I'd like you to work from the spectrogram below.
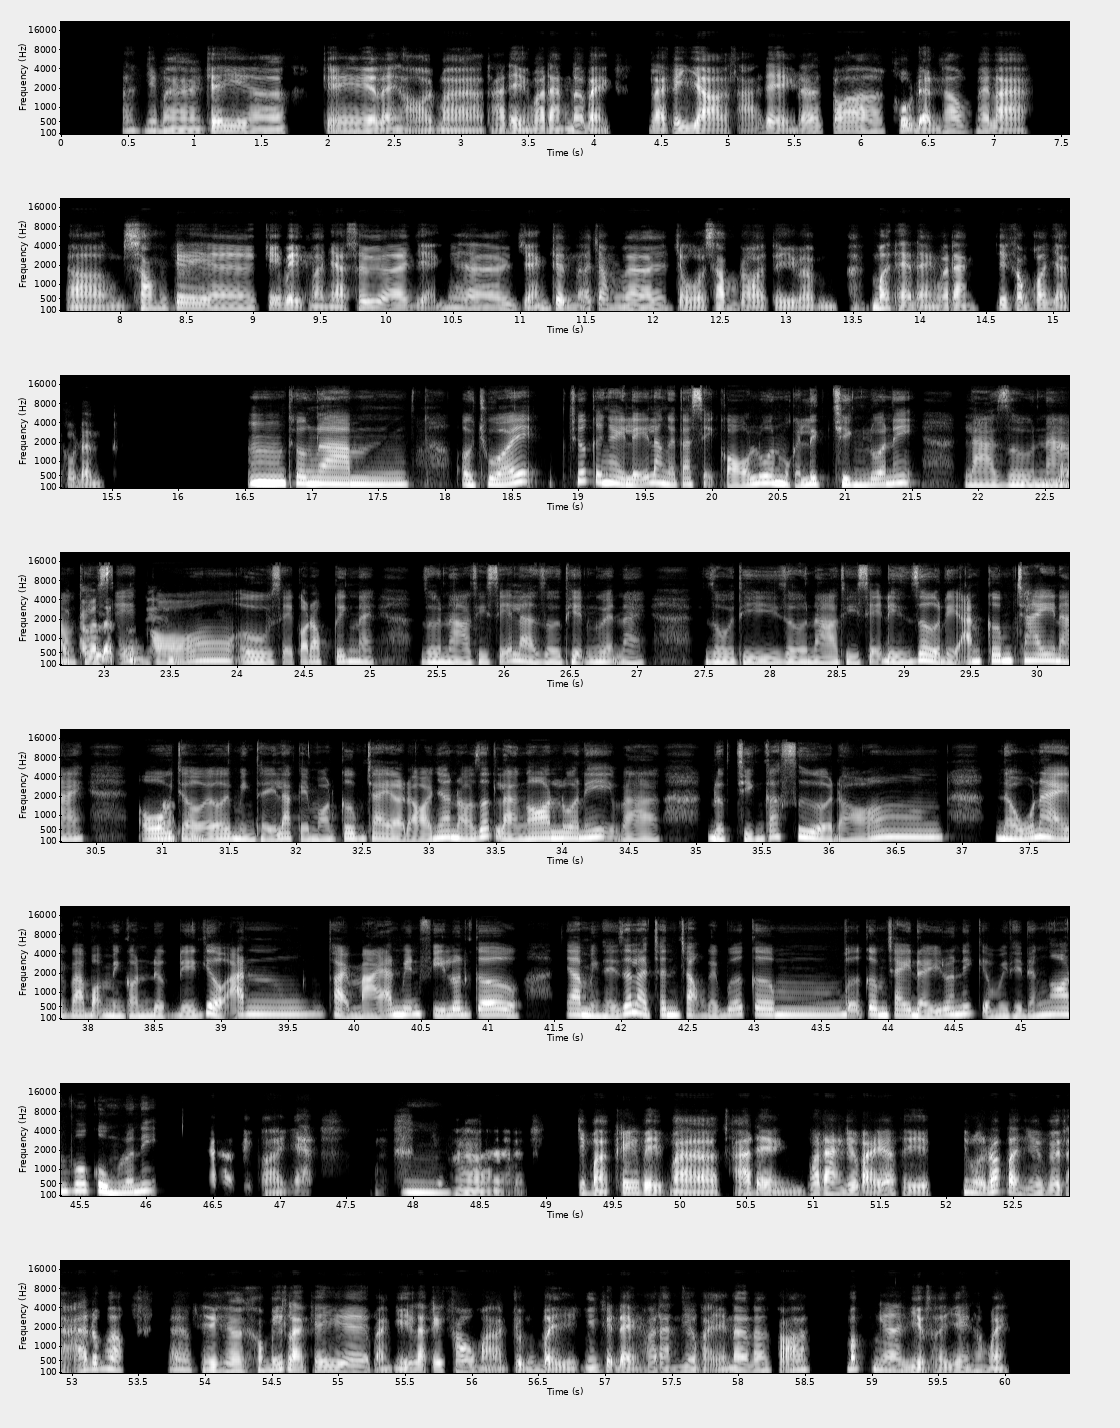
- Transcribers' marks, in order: tapping; sniff; sniff
- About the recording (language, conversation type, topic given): Vietnamese, podcast, Bạn có thể kể về một lần bạn thử tham gia lễ hội địa phương không?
